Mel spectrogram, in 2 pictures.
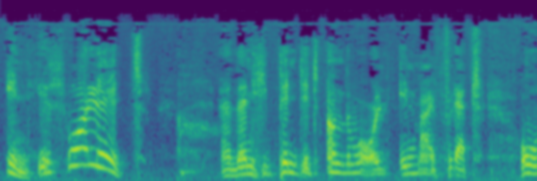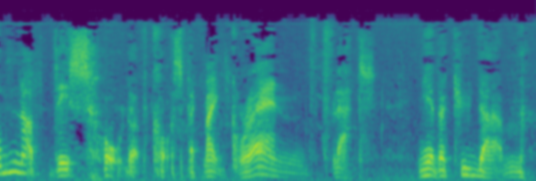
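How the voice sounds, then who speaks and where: An old woman of faded glamour in a radio drama. Her voice is gravelly and husky, swooping widely as she looks back with frank, worldly nostalgia. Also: deep voice, big pitch swings, takes it slowly, exaggerated voice. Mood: nostalgic. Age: older. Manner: theatrical, rambling reminiscence with sighs and interjections.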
